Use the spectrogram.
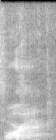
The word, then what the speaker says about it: Dvorak: As a matter of fact, I had a student when I was teaching Nebraska whose name was Dvorak, although they pronounced it Dvorak.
